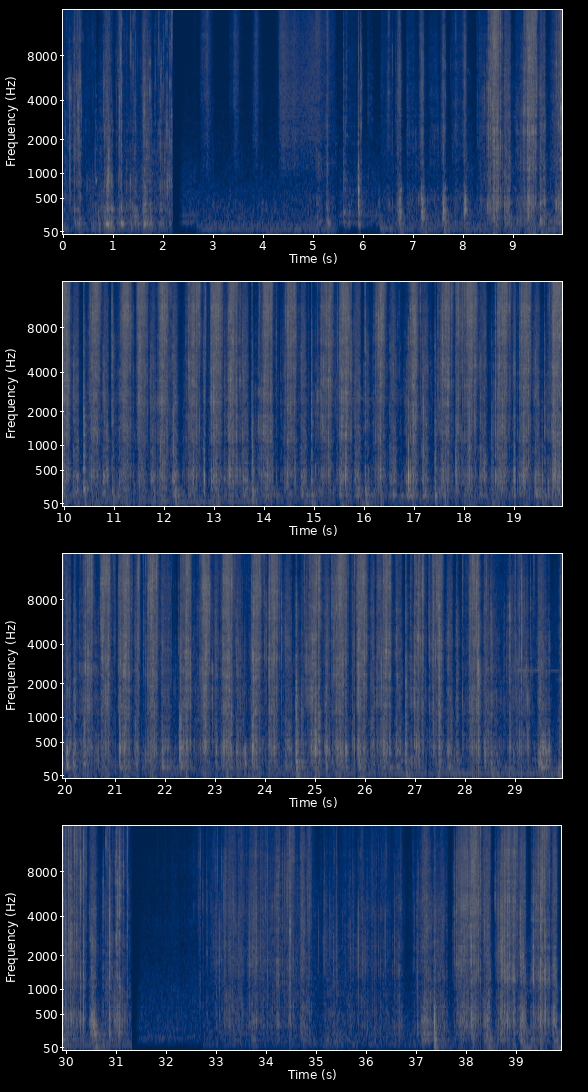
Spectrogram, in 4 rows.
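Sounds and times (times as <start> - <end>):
slime squeezed by hand crackling: 24.8 - 39.9.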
